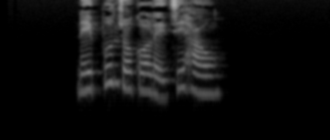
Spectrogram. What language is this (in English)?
Cantonese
